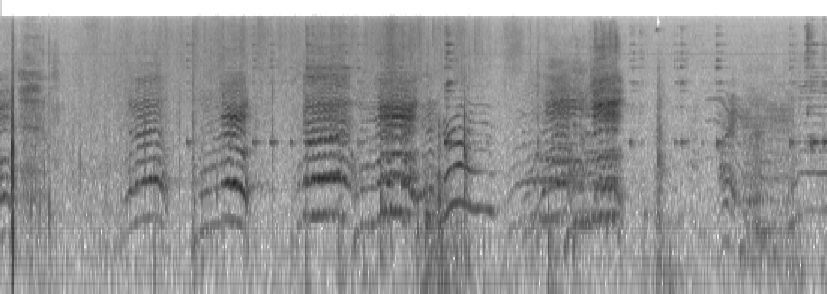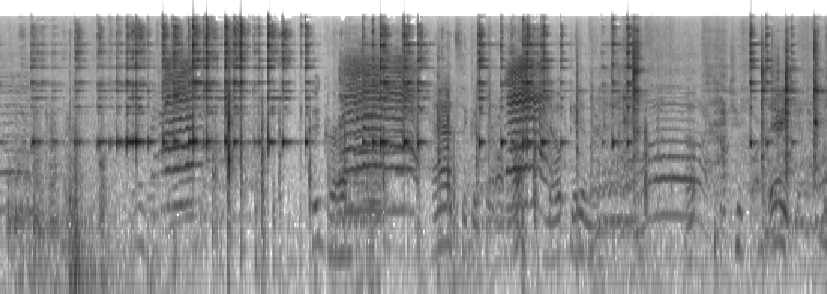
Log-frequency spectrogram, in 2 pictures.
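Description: Goats bleating, one wavering call after another, with a lull around the middle and a run of close-spaced calls through the second half.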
